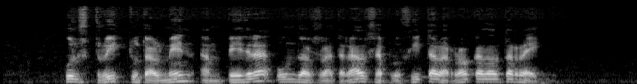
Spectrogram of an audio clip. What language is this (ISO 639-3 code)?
cat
